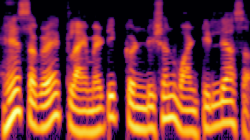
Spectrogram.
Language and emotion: Goan Konkani, neutral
